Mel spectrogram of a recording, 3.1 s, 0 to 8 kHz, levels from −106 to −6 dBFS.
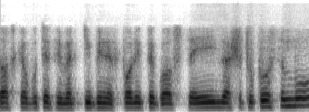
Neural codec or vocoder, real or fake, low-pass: codec, 24 kHz, 0.5 kbps, DualCodec; fake; 7.2 kHz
